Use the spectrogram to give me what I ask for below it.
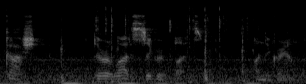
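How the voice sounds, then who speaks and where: A man's voice: medium pitch, fairly even intonation, a little fast, background noise. A Taiwan-born man in his sixties, an interview guest telling a long personal story in a rambling way, often correcting himself. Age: 60s. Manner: rambling, anecdotal, with self-corrections. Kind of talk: conversational storytelling.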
